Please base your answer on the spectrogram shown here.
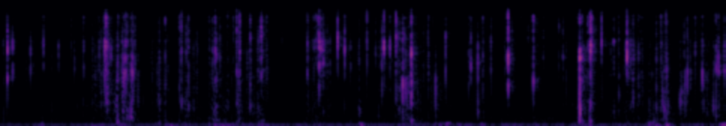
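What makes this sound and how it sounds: Fingertips fold, crinkle and start tearing the foil of a small, sealed metallized plastic Pokemon booster pack wrapper with cards inside, held over a cloth bedspread. The result is a quiet, dense run of sharp, bright crackles and crinkles with dry snaps and no ring. A faint steady low hum sits underneath.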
